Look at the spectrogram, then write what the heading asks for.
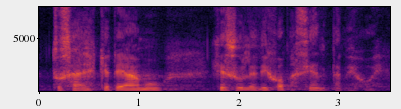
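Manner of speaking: low, soft Gospel reading; solemn scripture reading. A narrator's reading. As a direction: read it hushed and low. Reads the Gospel passage aloud. (lectura bíblica solemne, grave y suave)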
